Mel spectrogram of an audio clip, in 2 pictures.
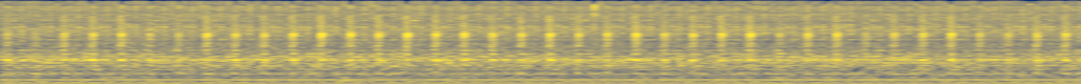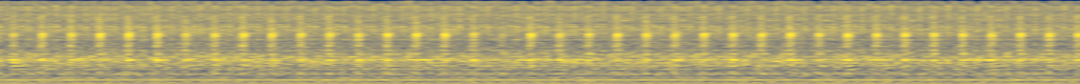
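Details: VW Polo Sedan engine knock at idle: steady, even metallic ticking knock about two per second above the engine hum; source undetermined.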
